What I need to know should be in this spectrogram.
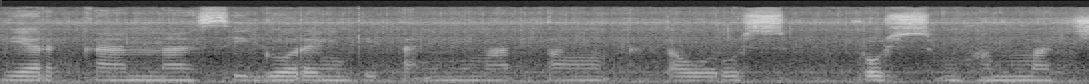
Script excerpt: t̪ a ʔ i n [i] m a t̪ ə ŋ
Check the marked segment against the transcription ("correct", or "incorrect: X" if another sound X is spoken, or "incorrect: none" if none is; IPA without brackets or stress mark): correct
